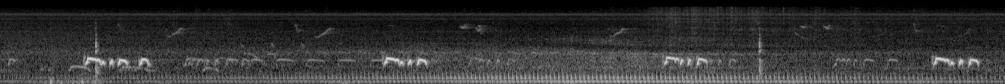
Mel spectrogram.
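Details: Wild-dove luring with a zebra dove: clear stuttering, purred coo phrases repeat about every three seconds, four in all, each ending in a drawn rolling note, over a steady low hum and quiet outdoor ambience.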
